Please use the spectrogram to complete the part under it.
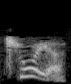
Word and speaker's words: cholla: Like, for instance, one plant that he uses is the choya, and it's spelled C-H-O-L-L-A. It's a Mexican plant, and so it's pronounced in Spanish.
